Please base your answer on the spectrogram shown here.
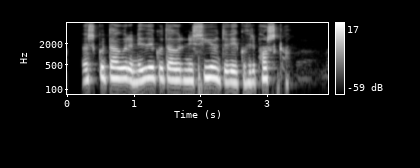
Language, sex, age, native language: Icelandic, female, 50-59, Icelandic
